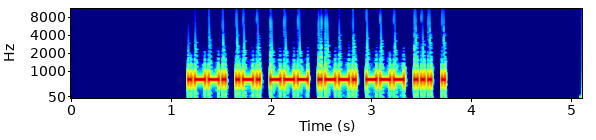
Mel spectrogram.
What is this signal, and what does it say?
Morse code, heard as a keyed tone, about 34 wpm, 700 Hz. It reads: PROPOSE
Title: Seven Letter Words - 35wpm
